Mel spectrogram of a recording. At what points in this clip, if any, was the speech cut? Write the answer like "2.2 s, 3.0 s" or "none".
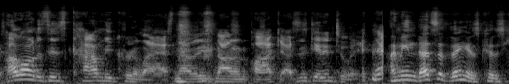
3.8 s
